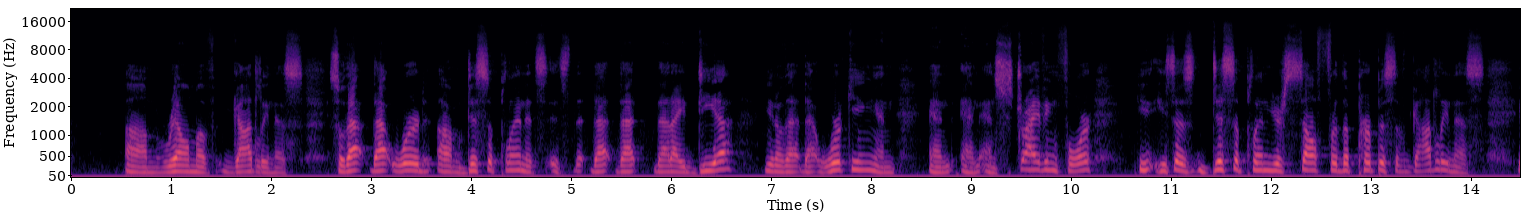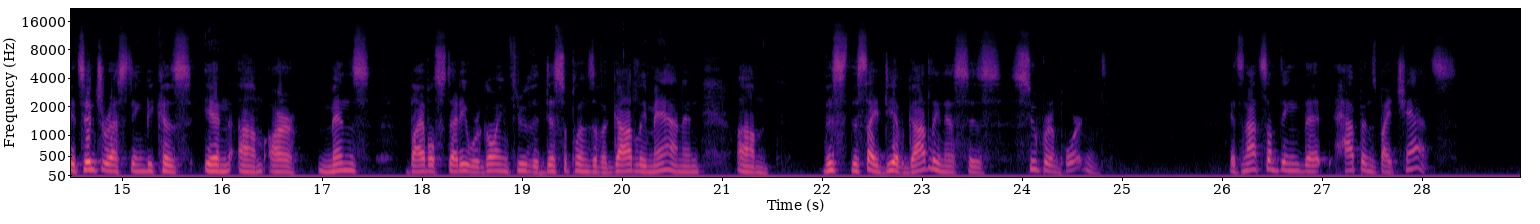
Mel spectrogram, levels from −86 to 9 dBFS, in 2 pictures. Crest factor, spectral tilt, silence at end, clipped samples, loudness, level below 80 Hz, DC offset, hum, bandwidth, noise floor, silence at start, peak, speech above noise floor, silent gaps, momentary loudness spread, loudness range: 18 dB; -6 dB/octave; 0.65 s; under 0.1%; -35 LUFS; -70 dBFS; 0.4%; none; 15 kHz; -77 dBFS; 0.55 s; -16 dBFS; 43 dB; none; 11 LU; 6 LU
